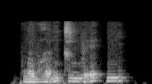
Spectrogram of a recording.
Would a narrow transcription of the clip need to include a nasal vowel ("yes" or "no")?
no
